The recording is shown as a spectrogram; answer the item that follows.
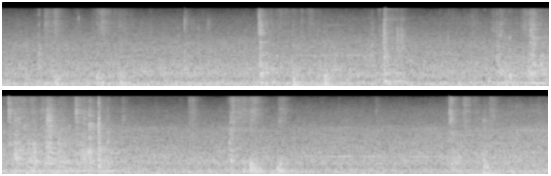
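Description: Steady arcade din with scattered clicks and knocks and a couple of low thuds, as a claw machine's claw is moved over the prizes.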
